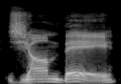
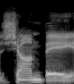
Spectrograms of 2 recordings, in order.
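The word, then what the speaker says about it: Xianbei (仙贝): And so that word is pronounced Xianbei. I'm sure I'm like getting the tones completely wrong, but Xianbei in Mandarin, and is spelled with totally different characters.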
